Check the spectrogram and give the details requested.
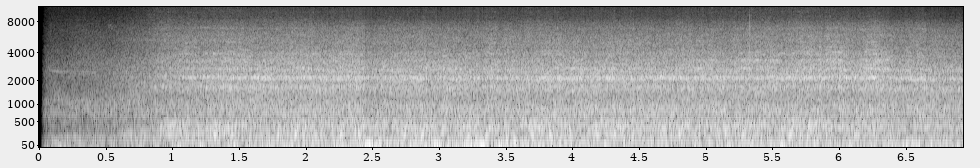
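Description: A train running past: a loud, steady rumble with a thin high whine over it, swelling over the first second and then holding steady.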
